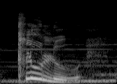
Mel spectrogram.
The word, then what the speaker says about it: Cthulhu: You're supposed to put your tongue at the roof of your mouth and cough it out like Cthulhu.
